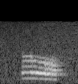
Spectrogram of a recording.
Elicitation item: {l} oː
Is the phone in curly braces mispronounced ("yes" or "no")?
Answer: no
